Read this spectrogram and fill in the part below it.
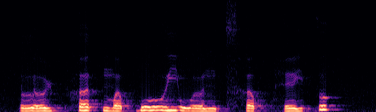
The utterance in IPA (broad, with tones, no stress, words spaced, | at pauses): lɵ˨ɥpʰɐ˧t̚mɐ˨p̚wuː˧j wɵ˨n t͡sʰɐ˨p̚he˨jt̪ʊ˥k̚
